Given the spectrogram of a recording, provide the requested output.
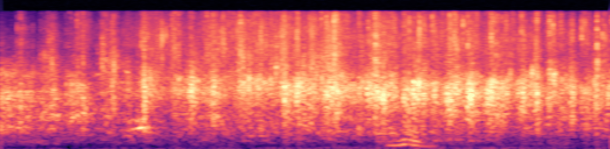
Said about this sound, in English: That's an applause break.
